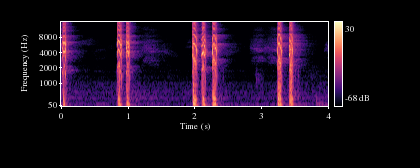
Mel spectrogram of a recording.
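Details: In a quiet room, baby green-cheeked conures give clear squeaky calls in pairs and triplets about every second and a half, separated by silence.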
